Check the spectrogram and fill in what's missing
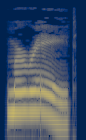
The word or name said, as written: mairead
